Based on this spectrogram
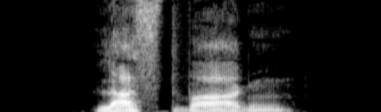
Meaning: truck, lorry
- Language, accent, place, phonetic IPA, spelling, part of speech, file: German, Germany, Berlin, [ˈlastˌvaːɡn̩], Lastwagen, noun, De-Lastwagen.ogg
